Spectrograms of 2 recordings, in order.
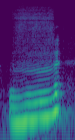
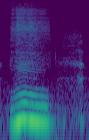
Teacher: a V is a sound which you're making by curling your lower lip back underneath your upper row of teeth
